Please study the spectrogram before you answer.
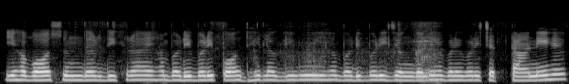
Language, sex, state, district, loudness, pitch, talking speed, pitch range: Hindi, female, Chhattisgarh, Raipur, -15 LUFS, 200 Hz, 190 wpm, 195-205 Hz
